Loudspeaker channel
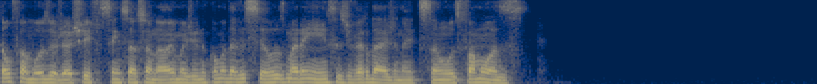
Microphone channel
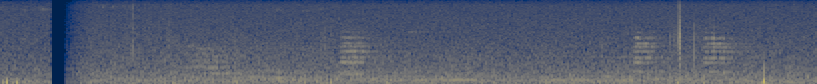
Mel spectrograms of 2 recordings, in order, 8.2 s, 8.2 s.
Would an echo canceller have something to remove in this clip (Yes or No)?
No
